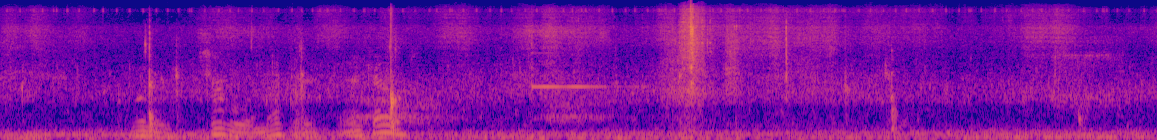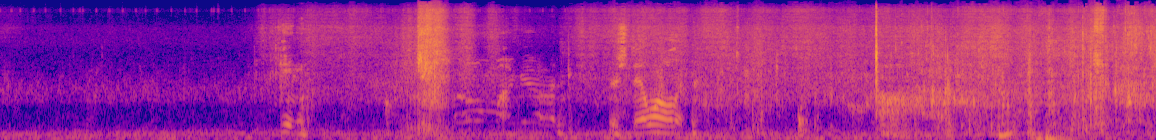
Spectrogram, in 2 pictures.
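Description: Two men talk outdoors, close by.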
